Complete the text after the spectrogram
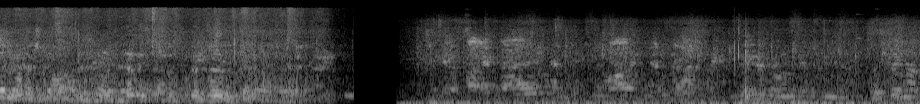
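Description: Several men talk over one another nearby.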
